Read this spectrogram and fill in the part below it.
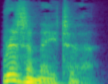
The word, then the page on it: resonator: British English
